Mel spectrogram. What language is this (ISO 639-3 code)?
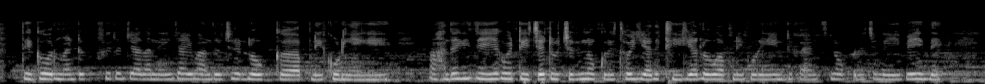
doi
